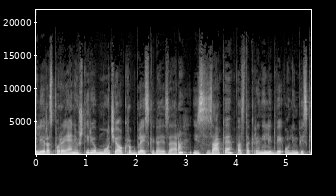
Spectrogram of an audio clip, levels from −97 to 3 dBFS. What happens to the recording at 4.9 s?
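Nothing goes wrong at 4.9 s; the speech carries on intact through that moment, with no dropout, click or other fault.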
